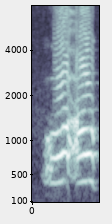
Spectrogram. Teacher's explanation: ओ औ का उच्चारण कंठ और ओष्ठ से होगा, कंठ और ओष्ठ से होगा। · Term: कंठोष्ठव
